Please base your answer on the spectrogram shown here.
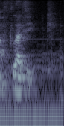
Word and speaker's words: athletic: In the case of the adjective, we spell E as a.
